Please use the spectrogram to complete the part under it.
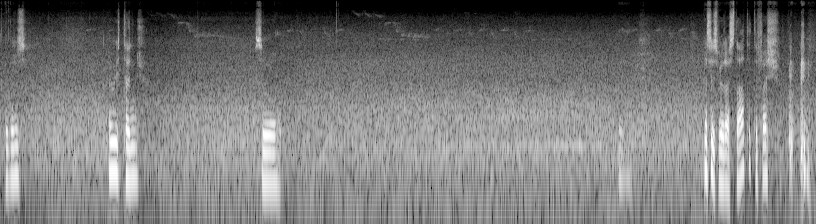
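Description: A river flows gently and quietly outdoors.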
